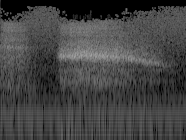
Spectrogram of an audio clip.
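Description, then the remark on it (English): Deep breathing in and out through the nose: a soft airy draw, then a long, steady nasal exhale that slowly fades. No one speaks, and a faint low hum sits underneath. “So those nice, long, deep breaths. Inhaling in through the nose, out through the nose, or in through the nose and out through pursed lips.”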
